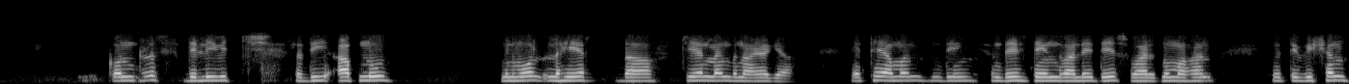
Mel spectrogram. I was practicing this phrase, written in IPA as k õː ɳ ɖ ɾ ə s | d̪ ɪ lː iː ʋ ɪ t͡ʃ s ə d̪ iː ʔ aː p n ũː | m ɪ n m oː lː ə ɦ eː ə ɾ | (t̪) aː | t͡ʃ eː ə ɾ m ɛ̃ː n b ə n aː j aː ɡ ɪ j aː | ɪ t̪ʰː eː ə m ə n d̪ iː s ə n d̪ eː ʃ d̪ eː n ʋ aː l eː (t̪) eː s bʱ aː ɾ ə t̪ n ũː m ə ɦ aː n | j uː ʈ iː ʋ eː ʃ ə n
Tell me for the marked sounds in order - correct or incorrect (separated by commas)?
incorrect, incorrect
